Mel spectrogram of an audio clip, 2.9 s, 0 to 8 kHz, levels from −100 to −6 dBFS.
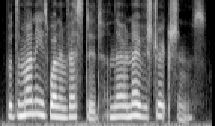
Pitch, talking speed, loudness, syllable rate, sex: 245 Hz, 230 wpm, -17 LUFS, 6.9 syllables/s, female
